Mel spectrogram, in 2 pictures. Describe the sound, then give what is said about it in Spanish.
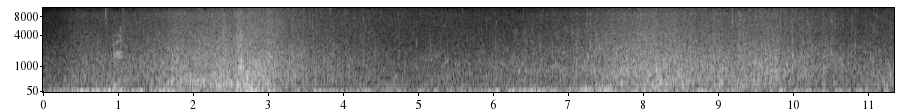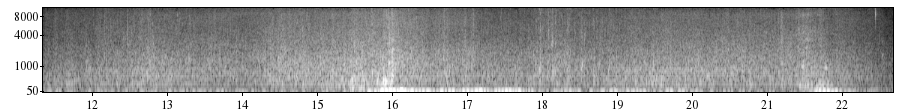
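Sea waves, recorded at the beach on a Sunday with a microphone, wash steadily onto the shore, a broad rushing surf with swells that rise and fall, growing louder in a stronger surge near the middle before settling back. No voices. “Y a ver qué os parece el mar que grabé ya no fue el sábado sino el domingo.”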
